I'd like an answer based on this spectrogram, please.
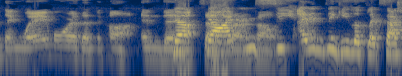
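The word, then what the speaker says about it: comte: set up before the comp is going to, like, do any business with him. Okay, done. Then we – I don't think you need to pronounce the T.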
